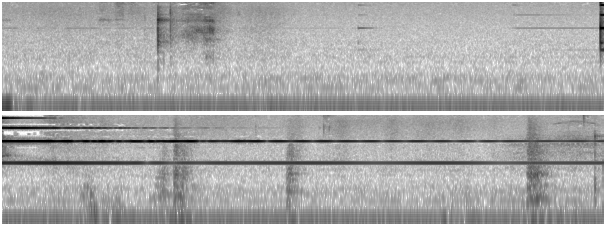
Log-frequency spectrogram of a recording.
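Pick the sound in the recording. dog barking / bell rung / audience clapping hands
bell rung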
